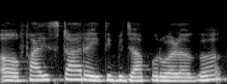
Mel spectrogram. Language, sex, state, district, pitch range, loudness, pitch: Kannada, female, Karnataka, Bijapur, 180-205 Hz, -11 LUFS, 190 Hz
